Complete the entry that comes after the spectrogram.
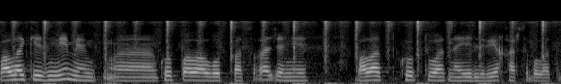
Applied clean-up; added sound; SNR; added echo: none; Rattle (instrument); 5 dB; none.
